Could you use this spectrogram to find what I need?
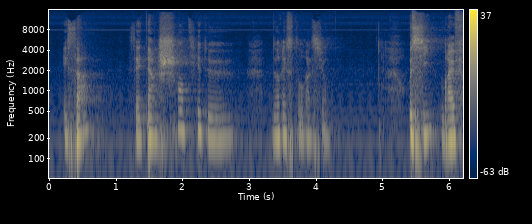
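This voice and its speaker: A woman speaks in a flat monotone at a very slow pace, her voice medium-pitched and somewhat breathy. Long pauses come often. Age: 50s. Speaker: preacher. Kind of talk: sermon.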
